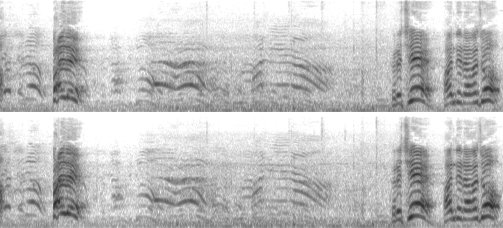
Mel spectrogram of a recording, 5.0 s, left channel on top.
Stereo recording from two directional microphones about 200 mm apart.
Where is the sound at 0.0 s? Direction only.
30° right (ahead or behind).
